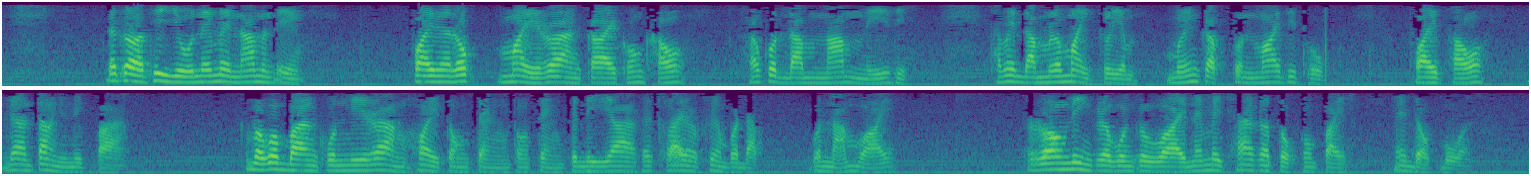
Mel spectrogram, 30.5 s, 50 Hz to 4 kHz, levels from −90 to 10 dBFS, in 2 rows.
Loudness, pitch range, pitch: -18 LUFS, 100-150 Hz, 125 Hz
